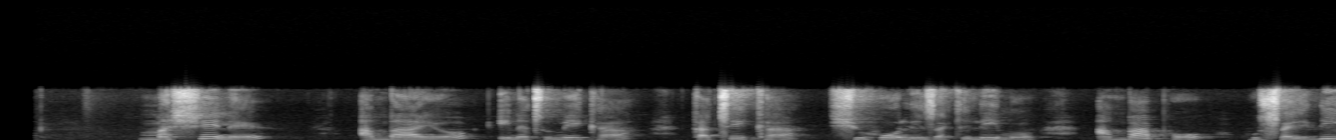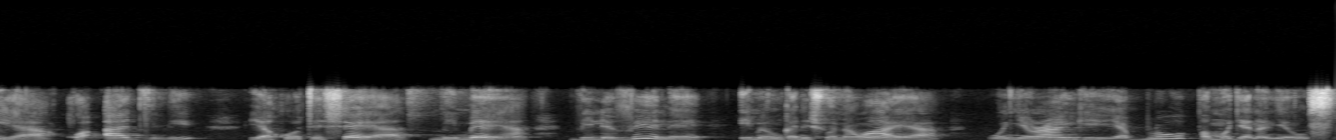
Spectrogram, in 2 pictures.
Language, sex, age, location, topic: Swahili, female, 18-24, Dar es Salaam, agriculture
